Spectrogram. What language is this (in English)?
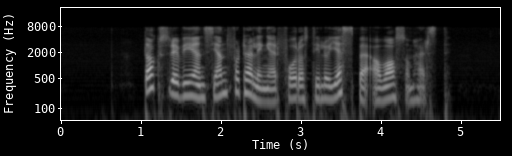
Norwegian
